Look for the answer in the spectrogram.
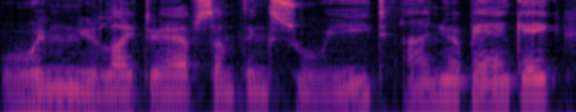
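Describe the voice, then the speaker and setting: A man reading a children's story, voicing a calm mother who gives patient, deliberate instructions. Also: fairly low pitch. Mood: patient, instructing. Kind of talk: children's read-aloud.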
